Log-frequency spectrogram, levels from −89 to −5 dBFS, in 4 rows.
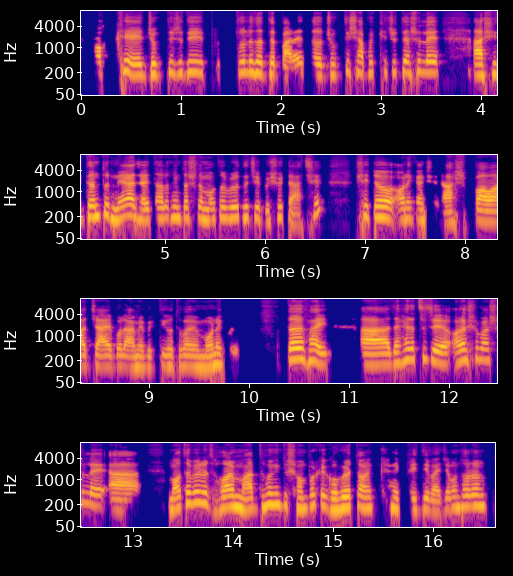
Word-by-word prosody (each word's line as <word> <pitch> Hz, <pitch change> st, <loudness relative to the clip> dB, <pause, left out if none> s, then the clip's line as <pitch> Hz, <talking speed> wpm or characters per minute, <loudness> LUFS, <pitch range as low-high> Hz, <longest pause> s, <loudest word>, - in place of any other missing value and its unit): পক্ষে 200 Hz, +3 st, 0 dB, 0.2 s
যুক্তি 180 Hz, +3 st, -2 dB
যদি 205 Hz, +2 st, -1 dB, 0.4 s
তুলে 205 Hz, +1 st, 0 dB
ধরতে 190 Hz, -1 st, +1 dB
পারে, -, -, +4 dB
তো -, -, -3 dB
যুক্তিসাপেক্ষে 195 Hz, +3 st, -5 dB
যদি 210 Hz, +1 st, -7 dB
আসলে 205 Hz, -1 st, 0 dB, 0.5 s
আ -, -, +10 dB
সিদ্ধান্ত 200 Hz, +4 st, +1 dB
নেয়া 215 Hz, +3 st, +5 dB
যায় 160 Hz, 0 st, +2 dB
তাহলে 180 Hz, +1 st, -1 dB
কিন্তু 190 Hz, -1 st, -2 dB
আসলে 180 Hz, -1 st, -3 dB
মতবিরোধের 190 Hz, +3 st, -2 dB
যে 185 Hz, -, -2 dB
বিষয়টা 195 Hz, +6 st, -4 dB
আছে, -, -, -8 dB, 0.4 s
সেটাও 195 Hz, -2 st, +3 dB, 0.2 s
অনেকআংশে 170 Hz, -2 st, -4 dB
হ্রাস 135 Hz, +1 st, 0 dB, 0.2 s
পাওয়া 145 Hz, -2 st, +6 dB
যায় 140 Hz, 0 st, +4 dB
বলে 145 Hz, -, -2 dB
আমি 135 Hz, -, -2 dB
ব্যক্তিগতভাবে 140 Hz, +1 st, -4 dB
মনে 155 Hz, +3 st, +2 dB
করি। 385 Hz, -, -15 dB, 0.5 s
তবে 225 Hz, +1 st, +8 dB
ভাই, 200 Hz, -, +5 dB, 0.4 s
আ -, -, +7 dB, 0.3 s
দেখা 180 Hz, +5 st, 0 dB
যাচ্ছে 220 Hz, +2 st, -2 dB
যে 195 Hz, -, +5 dB, 0.2 s
অনেক 200 Hz, +3 st, +4 dB
সময় 220 Hz, -2 st, -2 dB
আসলে 225 Hz, -4 st, -3 dB, 0.2 s
আ -, -, +5 dB, 0.6 s
মতবিরোধ 225 Hz, +7 st, +2 dB
হওয়ার 175 Hz, +3 st, +5 dB
মাধ্যমে 155 Hz, +7 st, +1 dB
কিন্তু 195 Hz, -2 st, -3 dB
সম্পর্কের 180 Hz, +3 st, -2 dB
গভীরতা 165 Hz, +4 st, +2 dB
অনেকখানি 165 Hz, -1 st, -4 dB
বৃদ্ধি 150 Hz, +1 st, -4 dB
পায়। 125 Hz, -1 st, -2 dB
যেমন 165 Hz, +2 st, -3 dB
ধরুন 185 Hz, +1 st, +1 dB
185 Hz, 190 wpm, -22 LUFS, 160-200 Hz, 0.6 s, আ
